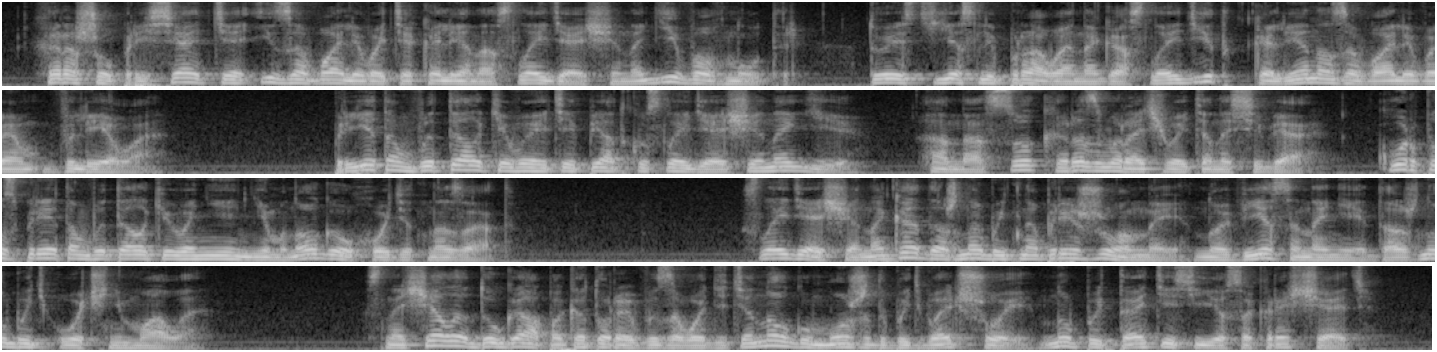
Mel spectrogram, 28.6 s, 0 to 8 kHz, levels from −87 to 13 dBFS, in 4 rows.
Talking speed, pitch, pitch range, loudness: 130 wpm, 115 Hz, 100-140 Hz, -13 LUFS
